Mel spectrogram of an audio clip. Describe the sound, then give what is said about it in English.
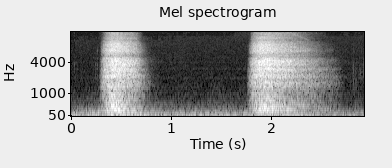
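Two short breaths drawn in through the nose, soft airy sniffs about one and a half seconds apart, faint and alone with no talk. “take two short breaths in through the nose.”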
